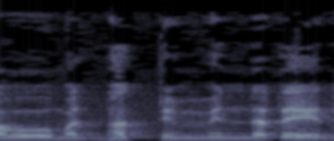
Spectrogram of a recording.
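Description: A voice chanting a Sanskrit verse in slow, sung recitation. It holds two long syllables on a steady pitch, with a short break about a second in.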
